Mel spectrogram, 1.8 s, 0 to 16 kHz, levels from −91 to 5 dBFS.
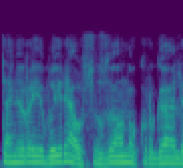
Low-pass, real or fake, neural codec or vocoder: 7.2 kHz; fake; codec, 16 kHz, 4.8 kbps, FACodec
